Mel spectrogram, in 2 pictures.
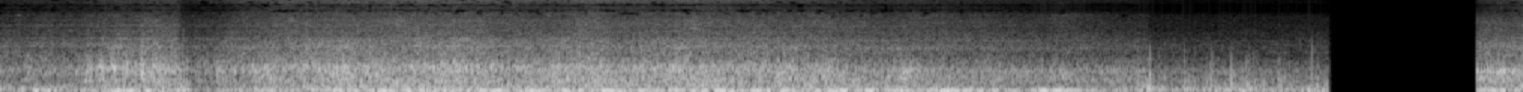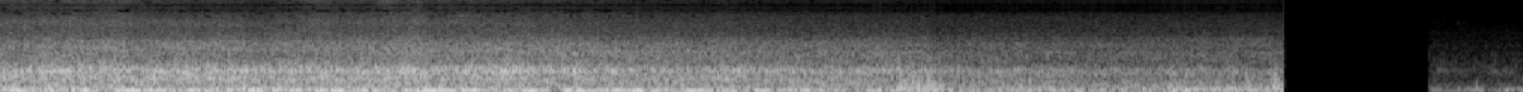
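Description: Electric trains running through the station: a steady, loud rumble and rush of wheels on rail, in two stretches split by about a second of dead silence near the middle. The first is a Hanshin train, the second a Sanyo Electric Railway train running along the platform.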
